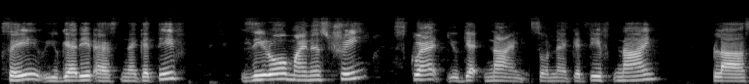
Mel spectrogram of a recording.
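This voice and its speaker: Speaking very slowly, a woman uses lively intonation at a medium pitch. She has a Malaysian accent. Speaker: school math teacher. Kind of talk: online class lesson. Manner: slow, repetitive.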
